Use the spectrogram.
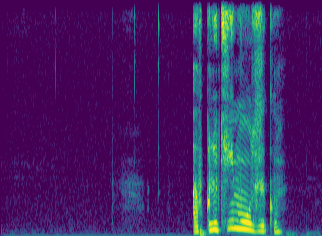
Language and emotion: Russian, neutral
